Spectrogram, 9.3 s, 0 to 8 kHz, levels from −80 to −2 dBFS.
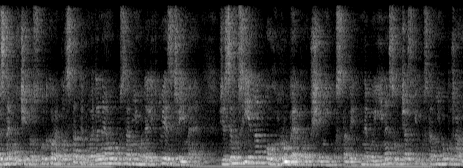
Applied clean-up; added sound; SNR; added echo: none; Bowed string instrument; 19 dB; reverberation time 1.1 s.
